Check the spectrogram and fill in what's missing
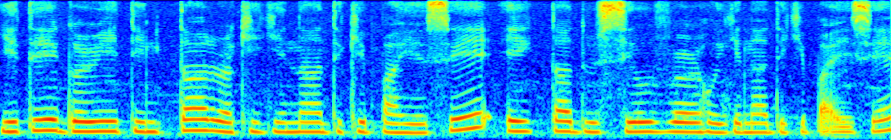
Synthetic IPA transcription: jet̪eɡəɾit̪int̪aːəkʰiɡenad̪ekʰepajeseek̚t̪ad̪usilʋəɾɦoiɡenad̪ekʰepa̰ḛse

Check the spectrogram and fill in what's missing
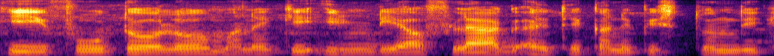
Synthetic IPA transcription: iːpʰoːʈoːlo̞ːmɐnɐkiʔiɳɖija̰ːpʰlaːɡɐjit̪e̞ːkɐnipist̪und̪i

